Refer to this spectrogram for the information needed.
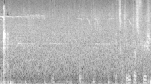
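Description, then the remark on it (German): Light outdoor drizzle just beginning to fall, as a soft, steady hiss with scattered faint taps, and a voice briefly talking toward the end. “jetzt fängt es tatsächlich auch ein bisschen an zu nieseln.”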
